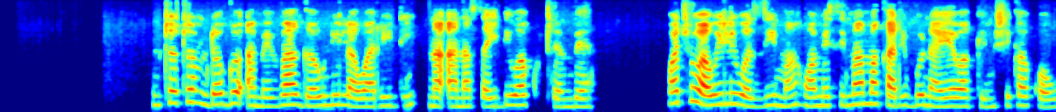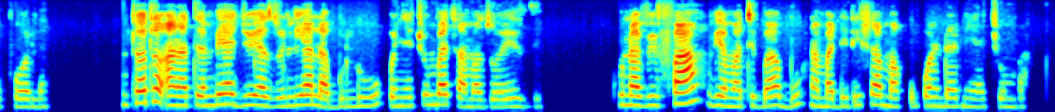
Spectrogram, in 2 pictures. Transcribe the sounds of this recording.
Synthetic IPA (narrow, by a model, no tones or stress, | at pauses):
m̩tɔtɔm̩ɗɔɠɔʔamɛvaːɠaunilawaɾiɗinaʔanasaiɗiwaku̥tʰɛmbɛa | watuwawiliwazimawamɛsimamakaɾiɓunajɛɔwakim̩ʃikakwaupʰɔlɛ | m̩tɔtɔʔanatɛmbɛaʄuːjazulialaɓuluːkwɛɲɛt͡ʃumbat͡ʃamazɔɛzi | kunavifaːvjamatiɓaɓunamaɗiɾiʃamakuɓwandanijat͡ʃumba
